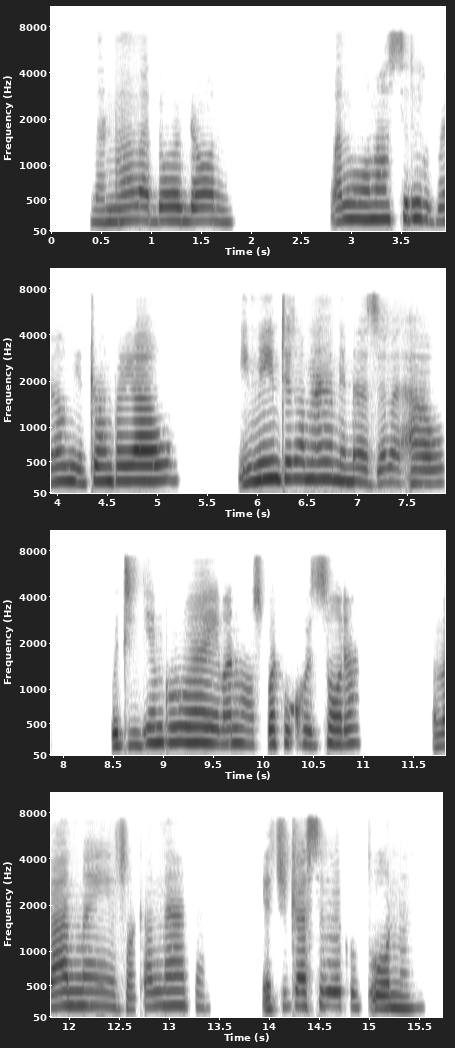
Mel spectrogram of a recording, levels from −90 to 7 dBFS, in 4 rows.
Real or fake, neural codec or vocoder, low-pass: fake; codec, 16 kHz, 0.5 kbps, X-Codec, HuBERT features, trained on general audio; 7.2 kHz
